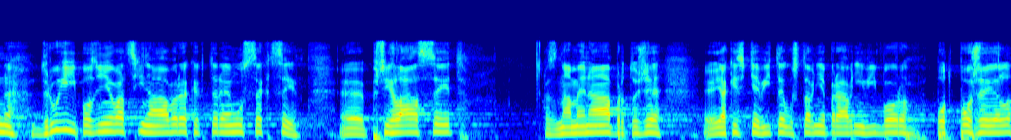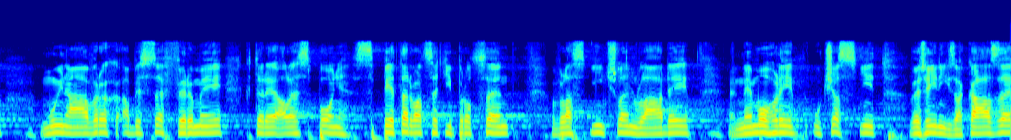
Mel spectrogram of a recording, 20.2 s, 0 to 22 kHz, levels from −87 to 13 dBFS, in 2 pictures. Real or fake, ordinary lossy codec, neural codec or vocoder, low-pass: real; AAC, 64 kbps; none; 7.2 kHz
